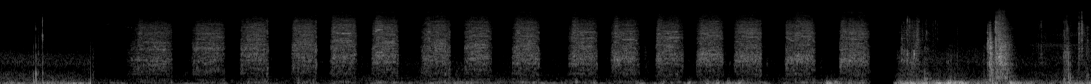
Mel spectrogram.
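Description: Cordless drill with a combined hole cutter and countersink bit boring holes through thin wooden bed slats, in a quick regular run of short bursts about two a second.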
